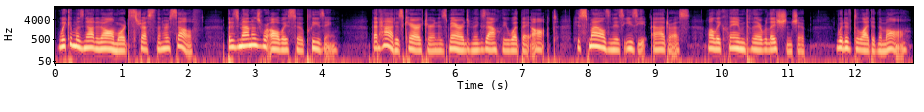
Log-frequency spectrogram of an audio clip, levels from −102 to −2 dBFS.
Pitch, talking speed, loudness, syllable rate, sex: 185 Hz, 205 wpm, -18 LUFS, 6.3 syllables/s, female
